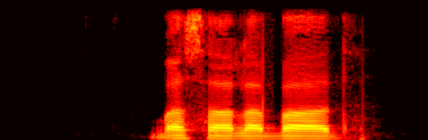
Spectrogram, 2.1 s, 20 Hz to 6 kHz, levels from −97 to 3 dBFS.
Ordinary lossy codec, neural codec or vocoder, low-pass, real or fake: AAC, 48 kbps; none; 5.4 kHz; real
